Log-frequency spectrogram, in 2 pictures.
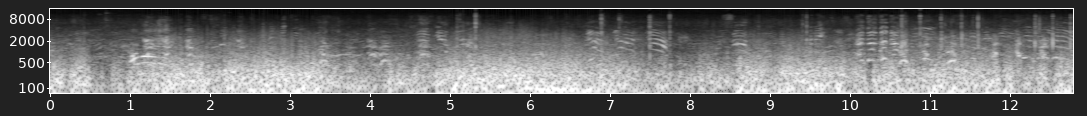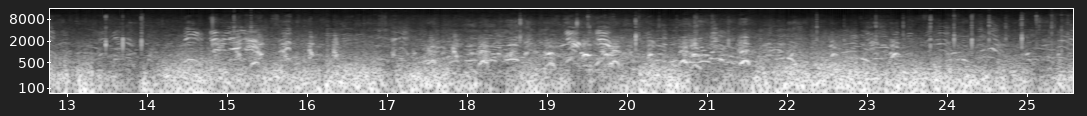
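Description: A woman calls out commands to a dog with animation.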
